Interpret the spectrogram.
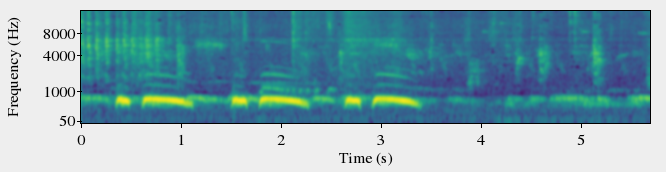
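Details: Close dove giving loud mellow coos in three paired phrases, each a brief note followed by a longer sustained hoot, then falling quiet while softer cooing from other doves continues behind, at a bird-trapping site.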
